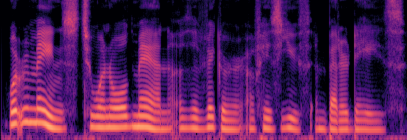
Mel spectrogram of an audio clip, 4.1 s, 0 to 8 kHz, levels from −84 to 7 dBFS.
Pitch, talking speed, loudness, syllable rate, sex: 175 Hz, 220 wpm, -19 LUFS, 4.7 syllables/s, female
